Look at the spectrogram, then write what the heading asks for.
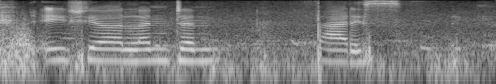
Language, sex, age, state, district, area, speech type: Malayalam, female, 18-30, Kerala, Alappuzha, rural, spontaneous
